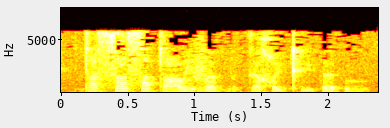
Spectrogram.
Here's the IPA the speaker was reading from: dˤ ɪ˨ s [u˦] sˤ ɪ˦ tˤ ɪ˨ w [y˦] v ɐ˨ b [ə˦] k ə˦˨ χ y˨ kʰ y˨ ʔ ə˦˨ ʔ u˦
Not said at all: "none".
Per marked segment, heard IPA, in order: ʊ˦, ɪ˦, ə˦

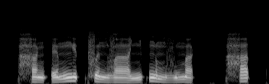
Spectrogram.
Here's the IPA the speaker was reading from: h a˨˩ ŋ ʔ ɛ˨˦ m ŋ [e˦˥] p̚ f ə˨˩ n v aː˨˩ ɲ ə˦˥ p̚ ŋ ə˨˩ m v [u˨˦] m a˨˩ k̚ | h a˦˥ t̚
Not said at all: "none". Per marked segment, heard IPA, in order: e˦˥, u˨˦

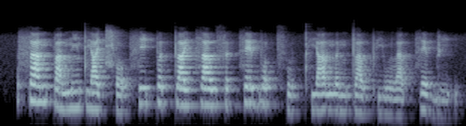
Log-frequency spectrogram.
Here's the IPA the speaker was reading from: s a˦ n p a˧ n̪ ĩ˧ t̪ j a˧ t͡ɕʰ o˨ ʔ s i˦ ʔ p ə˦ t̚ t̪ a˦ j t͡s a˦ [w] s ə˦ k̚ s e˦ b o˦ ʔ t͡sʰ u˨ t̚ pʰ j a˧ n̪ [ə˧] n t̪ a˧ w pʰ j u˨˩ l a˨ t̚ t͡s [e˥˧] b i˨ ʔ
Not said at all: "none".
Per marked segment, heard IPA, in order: w, ə˧, e˥˧

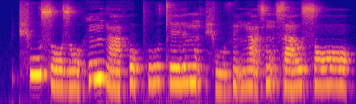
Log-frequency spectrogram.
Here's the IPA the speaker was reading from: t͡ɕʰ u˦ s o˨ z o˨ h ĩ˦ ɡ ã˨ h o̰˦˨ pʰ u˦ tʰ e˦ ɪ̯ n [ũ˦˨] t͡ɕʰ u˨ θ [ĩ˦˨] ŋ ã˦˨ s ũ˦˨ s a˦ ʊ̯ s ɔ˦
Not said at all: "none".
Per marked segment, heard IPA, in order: ũ˦˨, ĩ˦˨

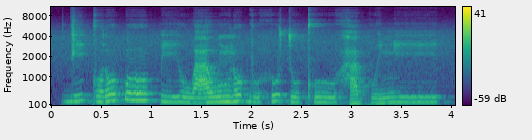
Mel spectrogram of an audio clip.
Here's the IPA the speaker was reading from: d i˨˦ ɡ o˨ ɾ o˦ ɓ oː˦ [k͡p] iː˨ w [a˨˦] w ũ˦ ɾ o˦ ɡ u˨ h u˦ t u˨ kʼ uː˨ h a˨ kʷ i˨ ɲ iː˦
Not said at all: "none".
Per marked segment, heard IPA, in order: k͡p, a˨˦

